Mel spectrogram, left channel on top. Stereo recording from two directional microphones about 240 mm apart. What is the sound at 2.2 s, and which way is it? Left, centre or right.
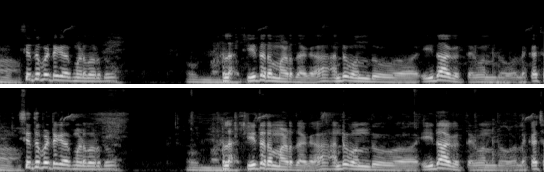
A man's voice, right.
